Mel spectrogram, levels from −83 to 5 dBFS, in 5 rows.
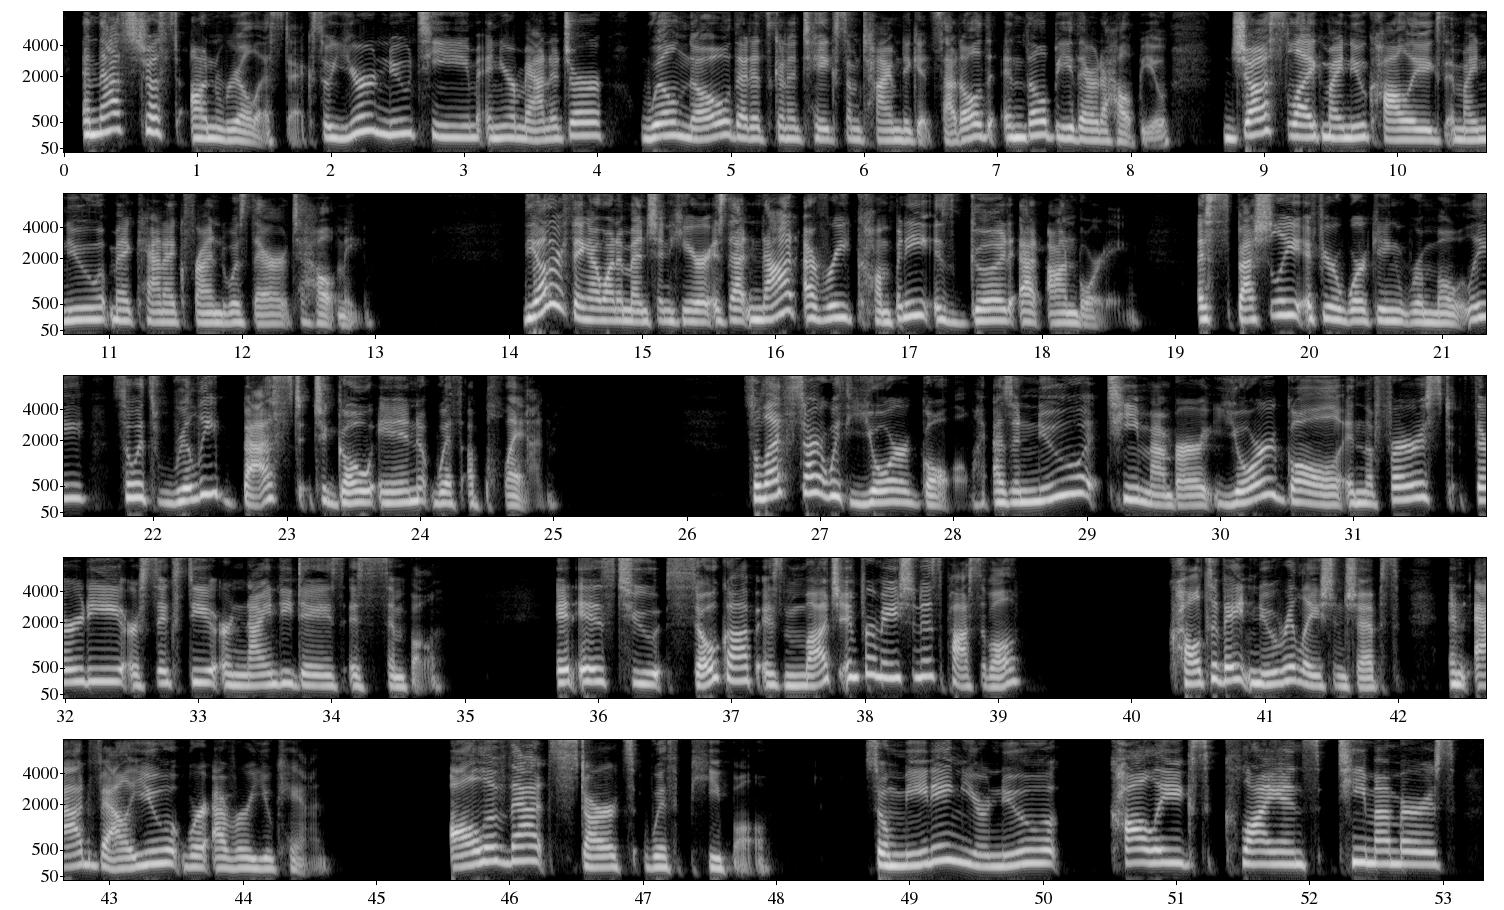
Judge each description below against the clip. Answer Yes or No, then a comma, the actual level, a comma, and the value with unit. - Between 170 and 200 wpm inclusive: No, average, 150 wpm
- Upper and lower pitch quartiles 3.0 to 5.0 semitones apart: No, wide, 5.4 semitones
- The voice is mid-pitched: No, high, 205 Hz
